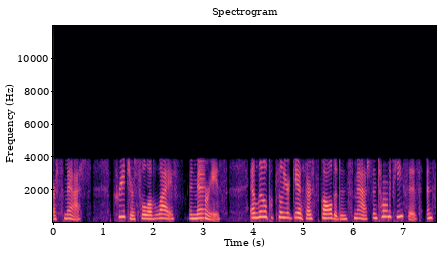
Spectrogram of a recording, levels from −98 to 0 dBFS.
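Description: The whole recording passes through the iLBC codec, likely in its 30 ms-frame mode at about 13.33 kbps, which codes each frame's excitation independently and discards everything above 4 kHz. The speech sounds narrowband, with plainly audible roughness and a synthetic edge.

Lost iLBC frames occur at 2.93–3.04 s, 4.46–4.50 s and 6.60–6.70 s. The decoder fills each gap by repeating the last pitch cycle mixed with noise, heard as a brief buzzy, held vowel. The first and last gaps last about 90 ms, which fits three consecutive frames, and the middle one fits a single 30 ms frame. The voice is right again almost at once after each gap.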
